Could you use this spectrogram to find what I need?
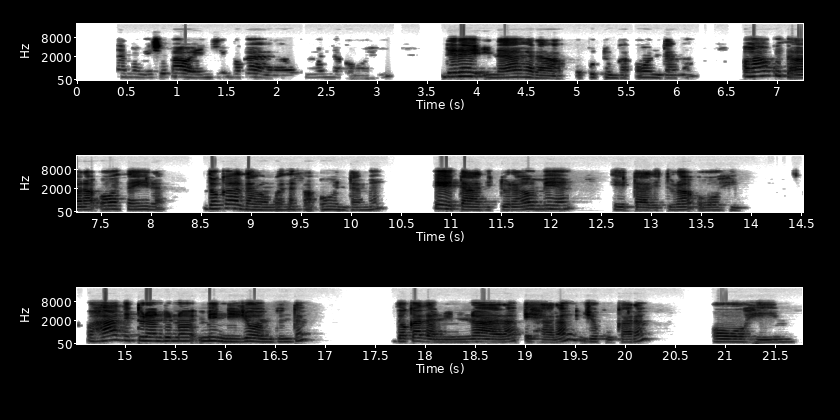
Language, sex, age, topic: Oshiwambo, female, 25-35, agriculture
